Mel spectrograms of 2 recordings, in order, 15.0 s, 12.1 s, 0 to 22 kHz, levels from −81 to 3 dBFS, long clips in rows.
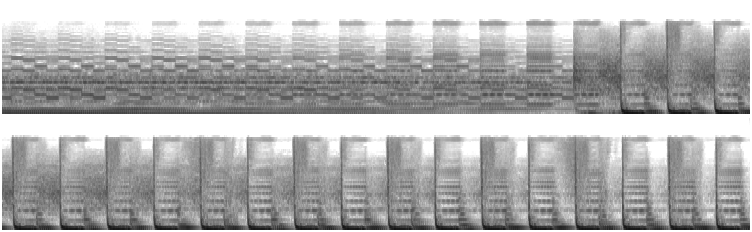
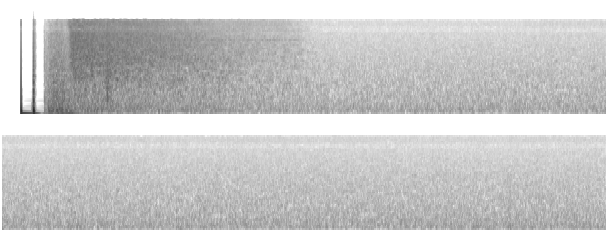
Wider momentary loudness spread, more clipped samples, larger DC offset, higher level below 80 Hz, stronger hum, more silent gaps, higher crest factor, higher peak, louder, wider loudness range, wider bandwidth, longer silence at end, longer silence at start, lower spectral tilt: second, 11 LU vs 20 LU; neither; neither; first, -14 dBFS vs -48 dBFS; neither; neither; second, 12 dB vs 32 dB; about the same, -2 dBFS vs 0 dBFS; first, -16 LUFS vs -25 LUFS; second, 10 LU vs 17 LU; second, 11 kHz vs 13 kHz; about the same, 0 s vs 0 s; second, 0 s vs 0.2 s; first, -5.5 dB/octave vs -2.5 dB/octave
